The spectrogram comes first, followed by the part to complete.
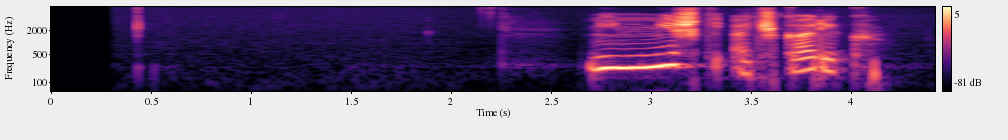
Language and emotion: Russian, neutral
